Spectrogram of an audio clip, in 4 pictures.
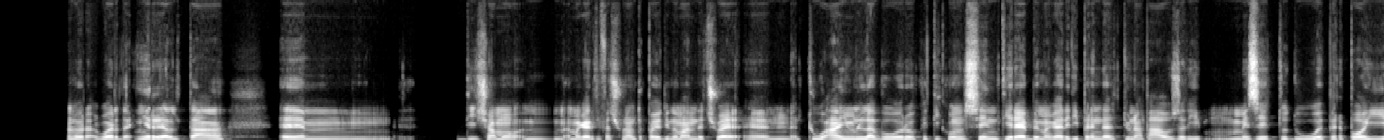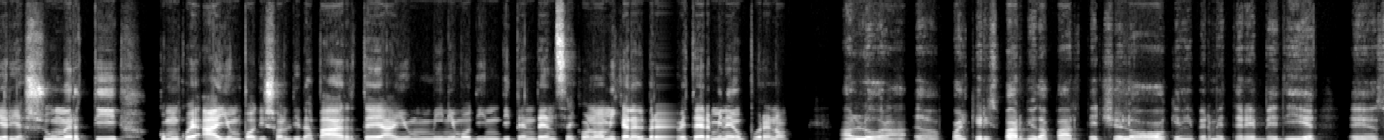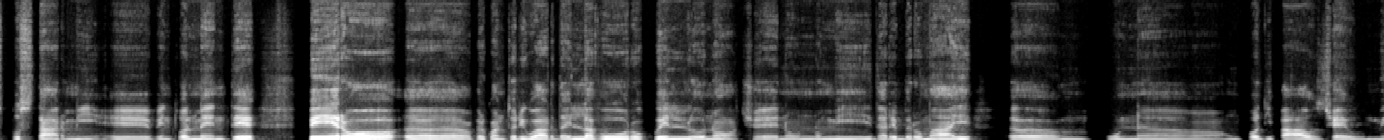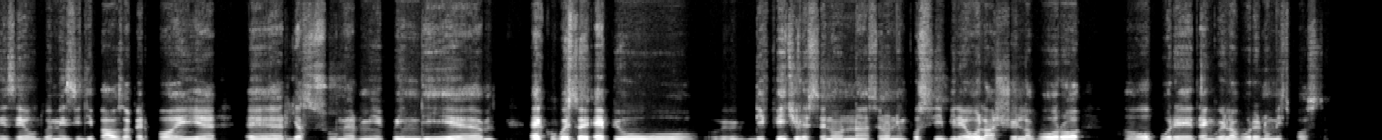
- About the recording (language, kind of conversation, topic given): Italian, advice, Come posso usare pause e cambi di scenario per superare un blocco creativo?
- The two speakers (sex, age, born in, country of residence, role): male, 20-24, Italy, Italy, advisor; male, 25-29, Italy, Italy, user
- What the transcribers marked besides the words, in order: other background noise; "cioè" said as "ceh"; "cioè" said as "ceh"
